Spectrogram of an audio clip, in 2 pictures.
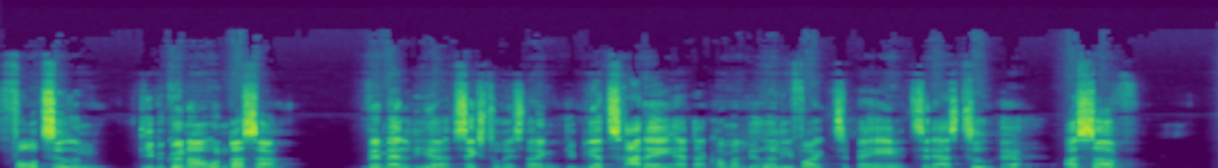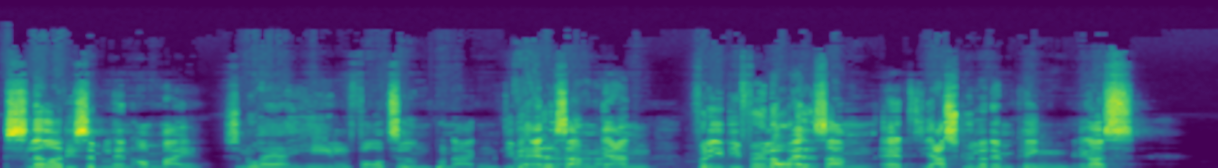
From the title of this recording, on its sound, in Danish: Live fra Comedy Zoo København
